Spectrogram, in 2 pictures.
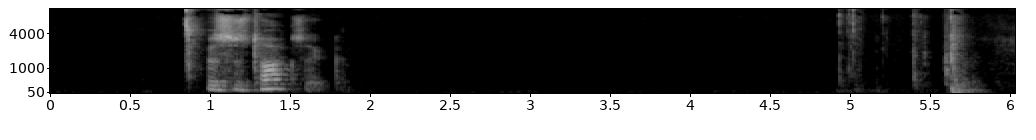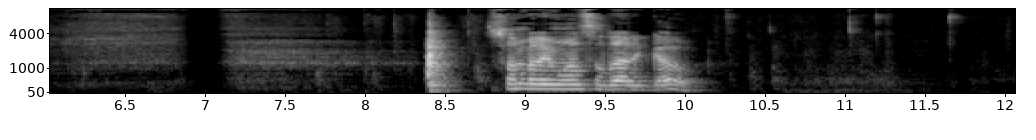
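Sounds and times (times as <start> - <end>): man speaking: 0.9 - 1.8.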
